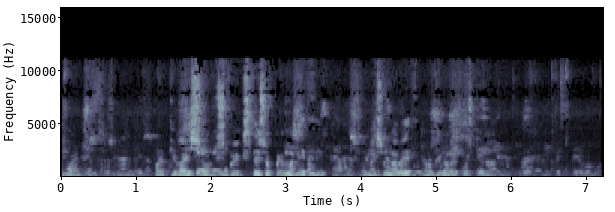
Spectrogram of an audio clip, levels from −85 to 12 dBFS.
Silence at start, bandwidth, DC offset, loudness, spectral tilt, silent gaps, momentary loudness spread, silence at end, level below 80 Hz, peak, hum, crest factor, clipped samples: 0.05 s; 11.5 kHz; under 0.1%; -22 LUFS; -3.5 dB/octave; none; 21 LU; 0.05 s; -54 dBFS; -4 dBFS; none; 20 dB; under 0.1%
